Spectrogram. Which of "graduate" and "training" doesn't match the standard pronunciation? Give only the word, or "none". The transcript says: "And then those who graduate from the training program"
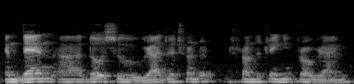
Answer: none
